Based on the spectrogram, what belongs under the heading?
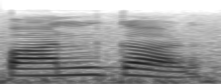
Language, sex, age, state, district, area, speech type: Gujarati, female, 18-30, Gujarat, Ahmedabad, urban, spontaneous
